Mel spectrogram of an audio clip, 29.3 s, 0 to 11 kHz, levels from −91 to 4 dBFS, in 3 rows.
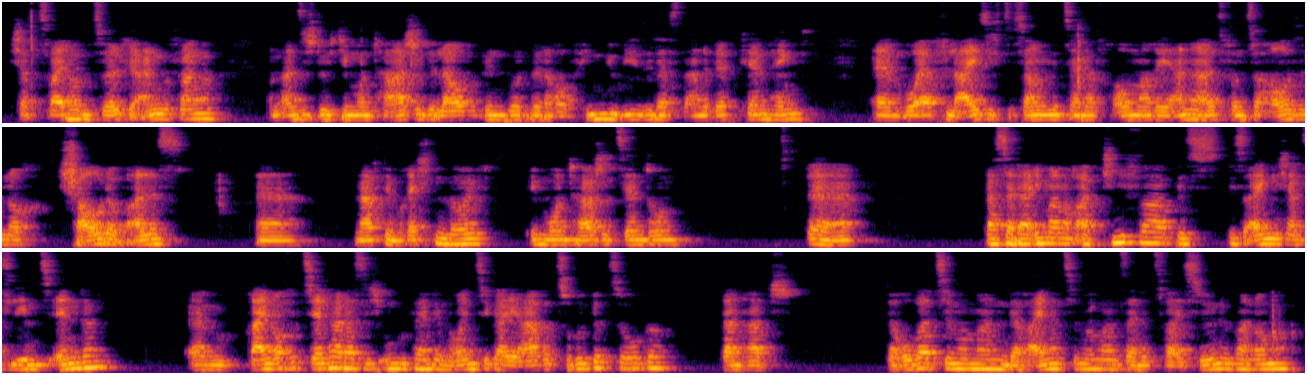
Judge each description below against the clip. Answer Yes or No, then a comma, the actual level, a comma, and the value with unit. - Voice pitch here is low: Yes, low, 120 Hz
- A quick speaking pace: No, average, 170 wpm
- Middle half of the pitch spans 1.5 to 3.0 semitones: Yes, narrow, 2.5 semitones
